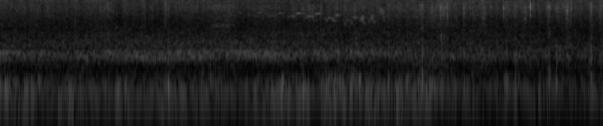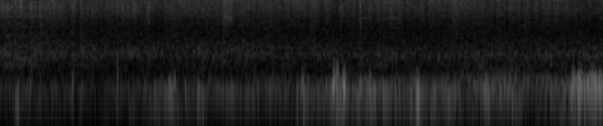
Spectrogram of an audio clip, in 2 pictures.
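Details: Steady clip-clop of a Dutch Warmblood's hooves, a rapid low thudding near four beats a second that runs throughout and sharpens in the last seconds, with faint speech underneath.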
